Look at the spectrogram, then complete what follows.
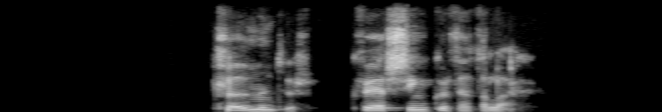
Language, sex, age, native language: Icelandic, male, 20-29, Icelandic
